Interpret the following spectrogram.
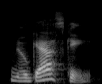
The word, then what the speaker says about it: Nogaski: Now, I'm gonna say your last name wrong. I'm like so focused on it. Nogaski, you got it.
